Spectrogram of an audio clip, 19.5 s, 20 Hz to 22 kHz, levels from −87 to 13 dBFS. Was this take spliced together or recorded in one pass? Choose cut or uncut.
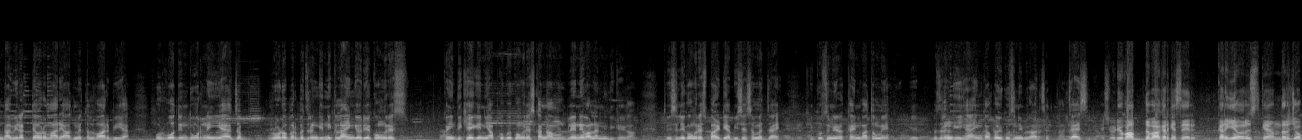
uncut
